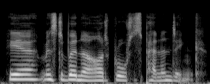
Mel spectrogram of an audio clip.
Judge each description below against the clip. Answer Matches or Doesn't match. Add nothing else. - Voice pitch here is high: Matches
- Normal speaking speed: Doesn't match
